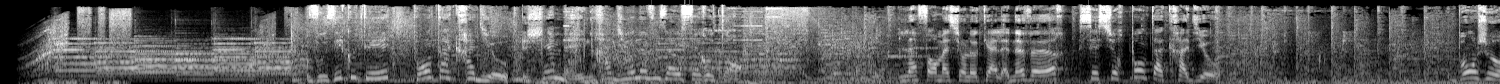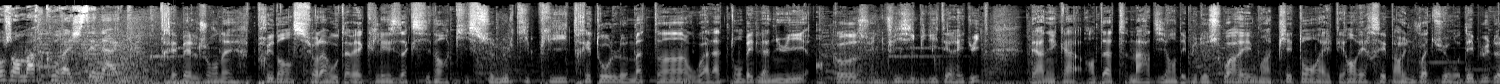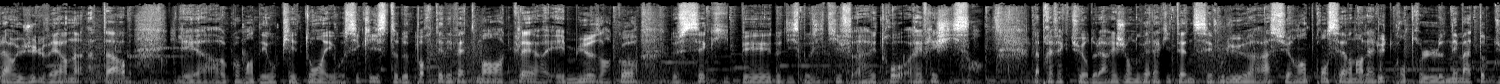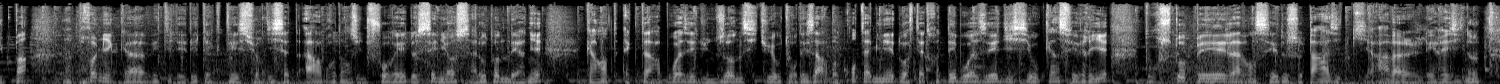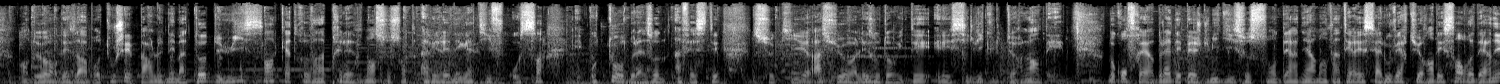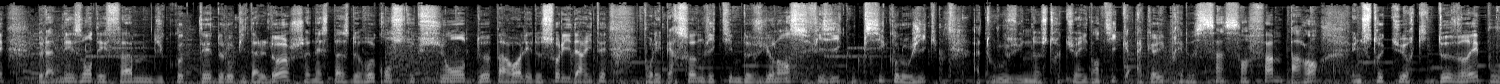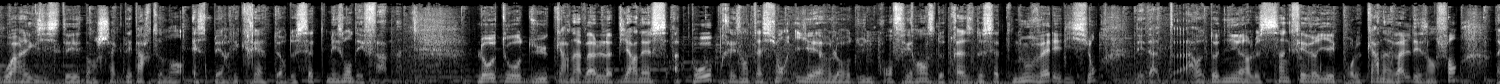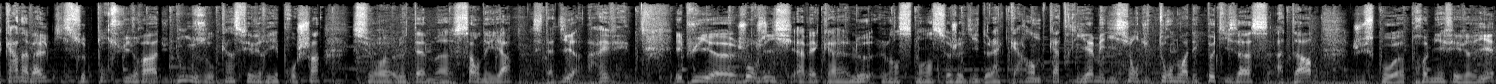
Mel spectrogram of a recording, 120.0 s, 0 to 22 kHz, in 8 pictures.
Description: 09:05 Écouter le podcast Télécharger le podcast Réécoutez le flash d'information locale de ce jeudi 22 janvier 2026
